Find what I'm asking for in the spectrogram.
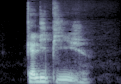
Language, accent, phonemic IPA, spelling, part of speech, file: French, France, /ka.li.piʒ/, callipyge, adjective, LL-Q150 (fra)-callipyge.wav
- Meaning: callipygian (having beautifully shaped buttocks)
